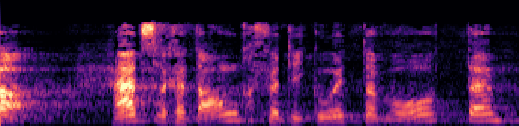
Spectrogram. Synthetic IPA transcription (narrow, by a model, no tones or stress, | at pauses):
jɑː | hɛɐt͡slɪχədɑŋkχfyːɐdiːɡ̥uətəʋɔɐtə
